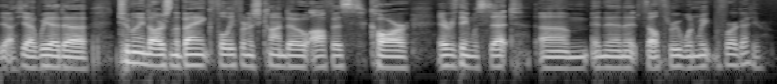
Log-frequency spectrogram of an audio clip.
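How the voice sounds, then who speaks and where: In a slight Texas accent, a man talks at a very fast pace with a monotone, flat intonation, a fairly low pitch and a dark, mellow tone, in a dry, close sound with no echo. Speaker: marketing entrepreneur. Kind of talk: casual interview.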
